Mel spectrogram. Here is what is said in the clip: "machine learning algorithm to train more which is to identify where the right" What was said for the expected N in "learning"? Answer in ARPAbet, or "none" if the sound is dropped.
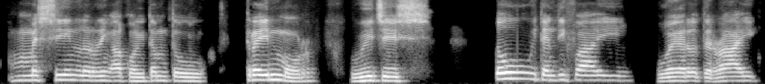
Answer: none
